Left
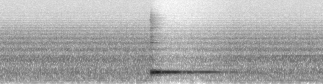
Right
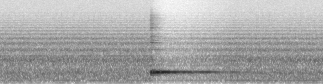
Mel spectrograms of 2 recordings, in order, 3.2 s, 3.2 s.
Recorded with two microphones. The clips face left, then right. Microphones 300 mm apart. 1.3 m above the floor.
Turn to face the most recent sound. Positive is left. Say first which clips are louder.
# even
turn(degrees=-35)  # may be behind; listen again after turning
